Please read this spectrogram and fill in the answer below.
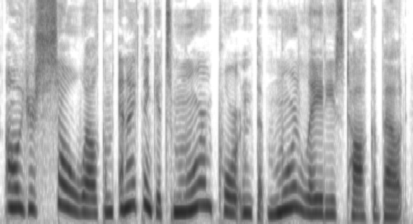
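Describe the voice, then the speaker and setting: High-voiced, emphatic woman advice host. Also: animated, normal speed, warm tone, no echo, studio quality. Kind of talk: comic call-in advice, conversational.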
